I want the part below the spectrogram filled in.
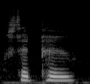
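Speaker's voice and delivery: ordinary delivery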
